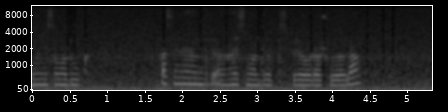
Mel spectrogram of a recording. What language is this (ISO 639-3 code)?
ron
